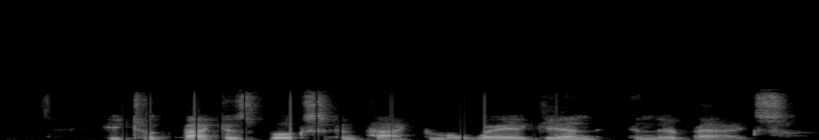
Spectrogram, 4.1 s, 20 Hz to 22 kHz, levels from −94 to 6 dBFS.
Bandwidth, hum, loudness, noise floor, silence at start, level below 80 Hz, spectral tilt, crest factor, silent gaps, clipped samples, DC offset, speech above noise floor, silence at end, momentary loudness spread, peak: 8 kHz; none; -39 LUFS; -78 dBFS; 0.55 s; -74 dBFS; -5 dB/octave; 24 dB; none; under 0.1%; under 0.1%; 39 dB; 0.15 s; 11 LU; -16 dBFS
